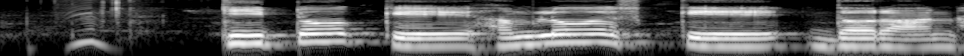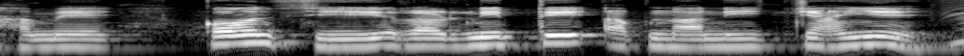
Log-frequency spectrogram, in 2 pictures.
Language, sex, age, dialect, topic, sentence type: Hindi, male, 25-30, Kanauji Braj Bhasha, agriculture, statement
